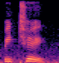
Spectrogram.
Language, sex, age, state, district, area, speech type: Punjabi, female, 18-30, Punjab, Mohali, urban, read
